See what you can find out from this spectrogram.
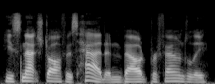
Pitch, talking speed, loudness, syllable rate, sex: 130 Hz, 225 wpm, -20 LUFS, 5.9 syllables/s, male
